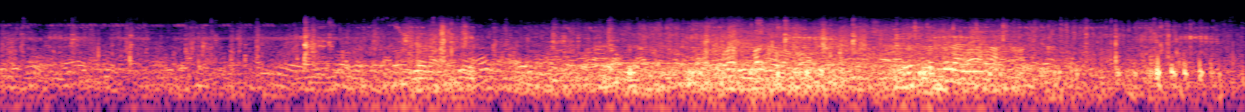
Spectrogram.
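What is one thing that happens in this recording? A crowd murmurs as it approaches.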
